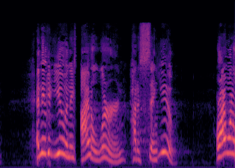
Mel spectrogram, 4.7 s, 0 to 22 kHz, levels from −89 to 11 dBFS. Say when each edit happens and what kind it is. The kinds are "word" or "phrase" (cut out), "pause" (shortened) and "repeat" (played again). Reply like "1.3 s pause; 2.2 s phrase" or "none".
0.9 s word; 1.5 s word; 1.8 s word; 3.1 s word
